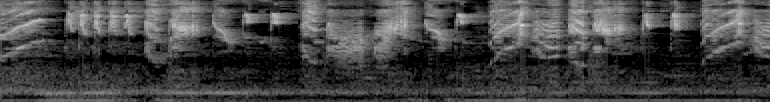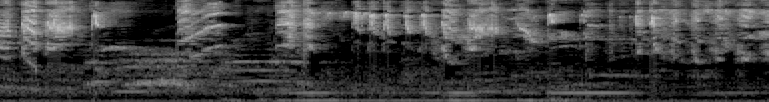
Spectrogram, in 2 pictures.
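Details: Long-tailed shrike (cendet) singing a mimicry medley of kapas tembak, canary, fighting sparrow (gereja tarung) and ciblek phrases. Dense high chirps and rapid trills run almost without pause, with brief gaps near seven seconds and a faint low hum beneath.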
